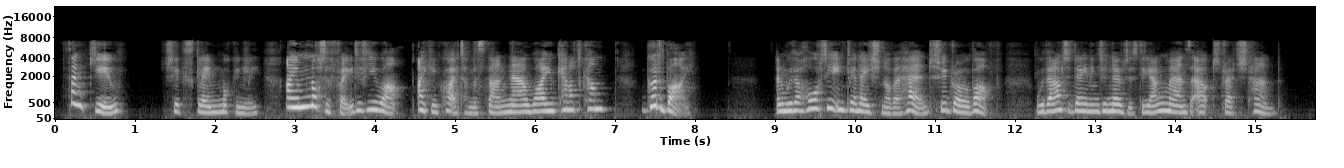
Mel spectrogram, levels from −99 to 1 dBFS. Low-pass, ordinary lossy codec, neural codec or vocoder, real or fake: 7.2 kHz; AAC, 32 kbps; none; real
